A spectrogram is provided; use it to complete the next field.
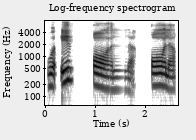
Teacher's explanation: قول قوف موٹا ہے، اس کے ساتھ کا الف بھی موٹا ہو جائے گا، قو ایک الف لمبا، ل چھوٹی سی آواز، قول۔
